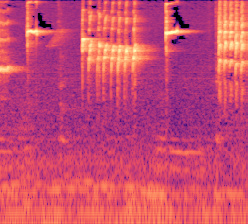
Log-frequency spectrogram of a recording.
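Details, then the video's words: High-pitched song of a kolibri ninja sunbird, a 'roll tembak' style recording used to coax konin birds into song, phone-recorded: a descending thin whistle, a sharp piercing note, a fast buzzy rattle, then another piercing whistle and a trill. "KOLIBRI NINJA GACOR FULL ISIAN ROLL TEMBAK, COCOK UNTUK PANCINGAN KONIN BAHAN BIAR BUNYI"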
